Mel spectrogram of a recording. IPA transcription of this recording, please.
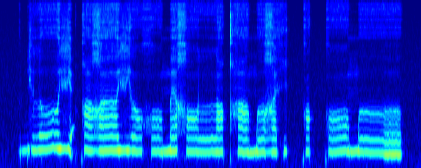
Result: bʲ u l ɤː vʲ ɛ ʔ q ɤ ʁ ɐː vʲ ɔː x ɔː m ɛ χ ɔː lː ɒ qʰ ɤː m ɤ ʁ ɛ x i kː ɒ kː ɔː m ɤː

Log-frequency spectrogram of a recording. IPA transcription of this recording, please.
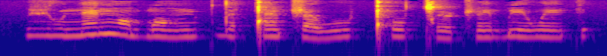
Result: ʑ u˨ n ɛ̃˦ ŋ ɔ̃˨ ɓ ɔ̃˨ ŋ͡m ʏ˦ k d ɐ˨ ǃ ɛ̃˦ ʈ͡ʂ ɐ˨ w u˦ ǃʰ o˦ ǀ ø˨ ʈ͡ʂ ẽ˦ ɓ e˦ w ẽ˦ k

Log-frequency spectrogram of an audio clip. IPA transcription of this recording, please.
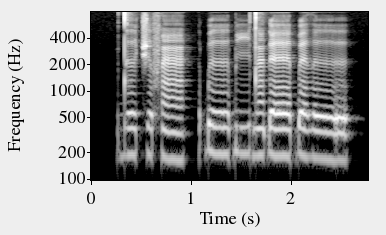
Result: d ɘː t͡ʃ ɘ f æ̃ | ɓ ɘː ɓ iː d æ̃ ɗ ɛː ɓ ɛ ð ɘː

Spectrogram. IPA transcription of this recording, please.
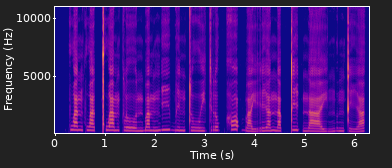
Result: k w a˧ n k w a˨˩ t̚ kʰ w a˧ m k l oː˩˦ n b a˧ m ŋ iː˥˩ b i˧ n t uː˨˩ j t r o˥˩ k̚ h ɔ˥˩ ʔ b a˩˦ j r i˦˥ a̯ n a˦˥ p̚ t i˥˩ ʔ n aː˨˩ j ŋ ɯ˧ ŋ t i˩˦ a̯

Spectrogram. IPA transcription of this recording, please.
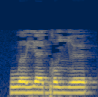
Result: w ə˩ j ɛ˩ ɡ o˩ ʎ ø˩

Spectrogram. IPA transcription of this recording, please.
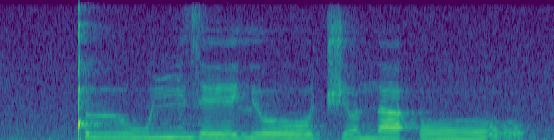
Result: ǃ ɯː w ĩ z eː lʲ oː t͡ʃ ɤ n a ʔ oː

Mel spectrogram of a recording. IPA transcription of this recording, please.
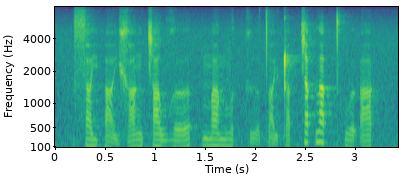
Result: s a˧ j ʔ a˨˩˨ j ɣ a˧ ŋ c a˧ w ɣ əː˧˥ | m a˧ m v ə˨˩ k̚ x ɨ˨˩˨ ə̯ t̪ a˨˩˨ j ʈ a˦˥ t̚ c a˦˥ t̚ l a˦˥ t̚ t̪ʰ u˧ ə̯ ʔ a˦˥ k̚

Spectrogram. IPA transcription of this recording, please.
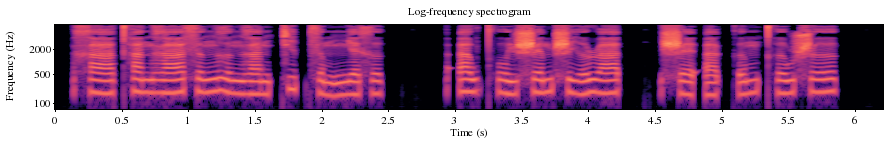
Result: x aː˨˩˦ t̪ʰ a˧ n ɣ aː˧˥ s ə˧˥ ŋ ɣ ə˧ ŋ ɣ a˧ n c i˦˥ p̚ s ə˨˩˨ m ɲ ɛ˧ x ə˦˥ k̚ | ʔ a˧ w t̪ʰ o˨˩˦ j ʂ ɛ˧˥ m ʂ i˨˩˦ ə̯ ɹ a˦˥ t̚ | ʂ ɛ˨˩ ʔ a˨˩ k̚ ʔ ə˧˥ m t̪ʰ ə˧˥ w ʂ əː˦˥ k̚

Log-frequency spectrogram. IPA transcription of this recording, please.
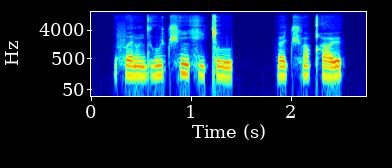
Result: f ɜ ɾ ũ dʱ u t͡ʃʰ ĩ x i ǀ u | œ t͡ʃʰ ũ qʰ ø

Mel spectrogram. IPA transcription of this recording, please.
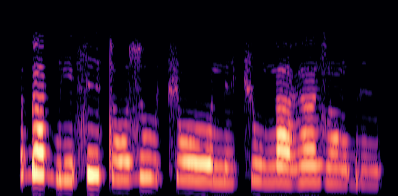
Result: ɗ a˦ ɡ͡b ĩ˨ s ɨ˦ t o˧ z u˦˨ t͡ʃ oː˦˨ n ɨ˨ t͡ʃ u˦˨ ŋ a˦˨ ɣ ã˦ z ɔ̃˧ ɡ͡b ɨ˨

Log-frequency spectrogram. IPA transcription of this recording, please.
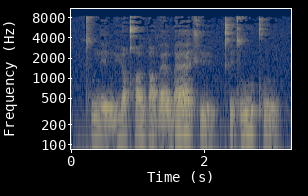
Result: tʰ u ŋ eː ŋ yː qʰ uː ɠ ɑ v æː w æː t͡ʃʰ yː | kʰ y tʼ uː kʼ uː

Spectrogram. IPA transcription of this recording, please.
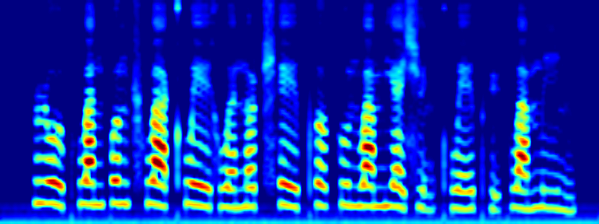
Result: ɻ o˥˩ ʊ̯ pʰ w a˥ n p ɤ˥ ŋ ʈ͡ʂʰ w ä˥˧ kʰ w e˥˩ ɪ̯ x w ə˧˥ n ɤ˧˥ ʈ͡ʂʰ e˥˧ ɪ̯ pʰ ɤ˥˩ k u˥ n̪ w ä˥ m j ɛ˥˩ ɕ y̰˨˩ n kʰ w e˧˥ ɪ̯ pʰ y̰˨˩ k w ä˥˧ m i˥˩ ŋ

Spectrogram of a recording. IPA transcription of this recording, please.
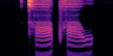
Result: kʰ aː˨˥ pʰ aː˨˧ w

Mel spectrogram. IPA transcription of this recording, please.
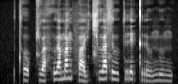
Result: tʰ ɤː˨˩ p̚ t͡ɕ u˩˦ a̯ h ɯ˦˥ a̯ m a˥˩ ŋ f a˩˦ j t͡ɕʰ ɯ˦˥ a̯ s ɯː˧ k r e˥˩ k̚ t r ɯː˩˦ ŋ ɯ˧ ŋ

